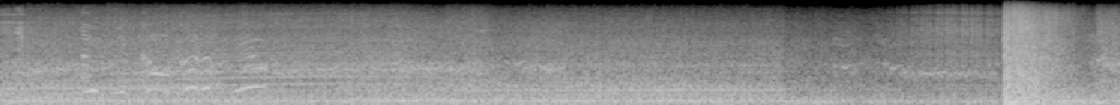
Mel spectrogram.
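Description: A car engine hums steadily as the car drives.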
